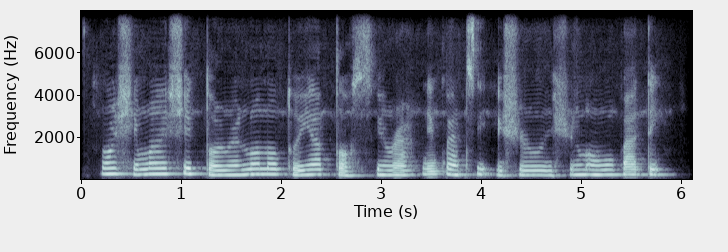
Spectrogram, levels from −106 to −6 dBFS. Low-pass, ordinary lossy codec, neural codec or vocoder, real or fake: none; none; codec, 16 kHz, 8 kbps, FunCodec, trained on Chinese and English, 25 frames a second; fake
